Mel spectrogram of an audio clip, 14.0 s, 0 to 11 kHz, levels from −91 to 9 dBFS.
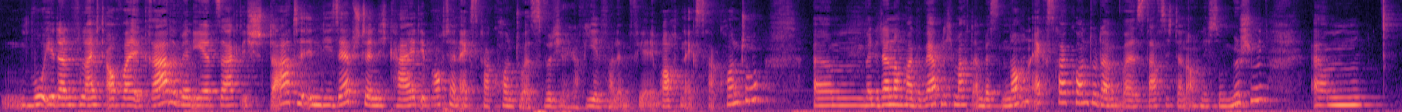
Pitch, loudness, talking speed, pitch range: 220 Hz, -21 LUFS, 240 wpm, 200-235 Hz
